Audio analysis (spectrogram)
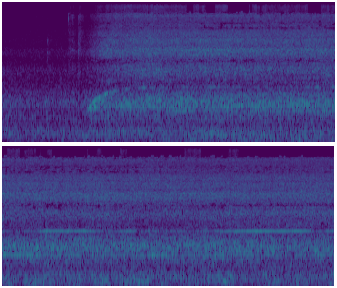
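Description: Hair dryer blow-drying hair at home switches on and roars steadily, a close, constant whooshing airflow with a faint whine, no talking.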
